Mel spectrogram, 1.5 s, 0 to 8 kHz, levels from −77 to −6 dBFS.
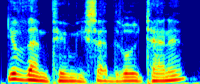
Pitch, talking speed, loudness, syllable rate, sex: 135 Hz, 280 wpm, -19 LUFS, 6.6 syllables/s, male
